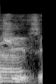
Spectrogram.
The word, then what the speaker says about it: sheaves: Which means that if a sheev, is that right? If a sheev, is that I said that right? – Bringing the sheaves, yes.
